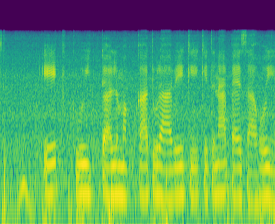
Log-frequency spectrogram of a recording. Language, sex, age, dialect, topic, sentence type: Magahi, female, 25-30, Western, agriculture, question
